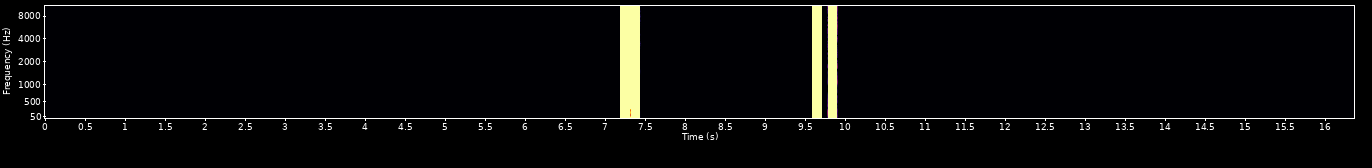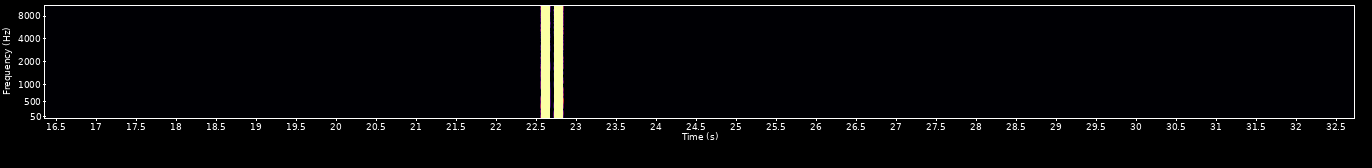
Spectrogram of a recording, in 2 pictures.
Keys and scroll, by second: 1.6 ctrl+space, 3.8 ctrl+space, 12.1 ctrl+alt+space, 13.4 ctrl+alt+space, 13.9 ctrl+alt+space, 18.1 ctrl+alt+space, 24.3 ctrl+space, 26.4 ctrl+space, 28.2 ctrl+space, 31.2 ctrl+space.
